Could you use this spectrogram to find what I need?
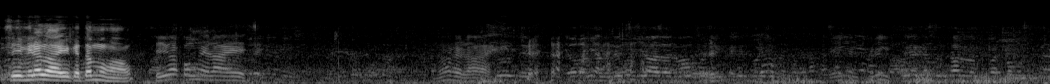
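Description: Men talk at a distance.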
